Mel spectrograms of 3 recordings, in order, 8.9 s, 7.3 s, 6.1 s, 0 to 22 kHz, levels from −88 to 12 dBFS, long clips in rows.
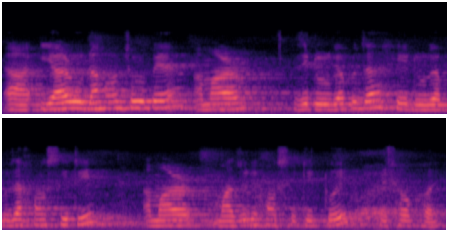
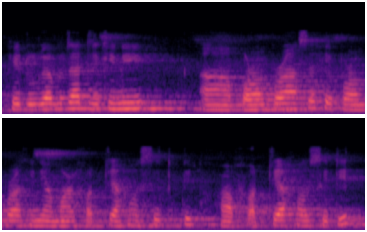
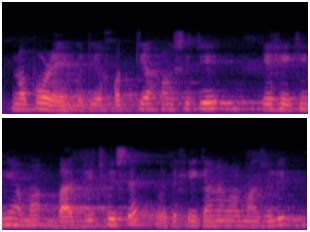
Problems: constant background noise, background conversations at intervals, echo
